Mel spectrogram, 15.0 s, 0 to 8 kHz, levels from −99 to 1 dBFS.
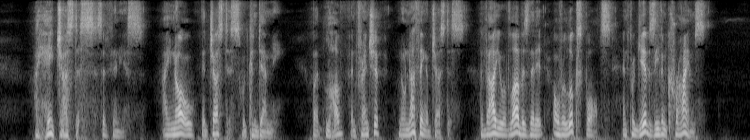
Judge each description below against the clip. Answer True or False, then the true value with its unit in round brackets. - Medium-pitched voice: False (120 Hz)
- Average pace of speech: False (130 wpm)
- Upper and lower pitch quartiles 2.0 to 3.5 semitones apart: False (4.2 semitones)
